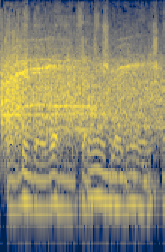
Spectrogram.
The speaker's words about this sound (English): Give us some hand claps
